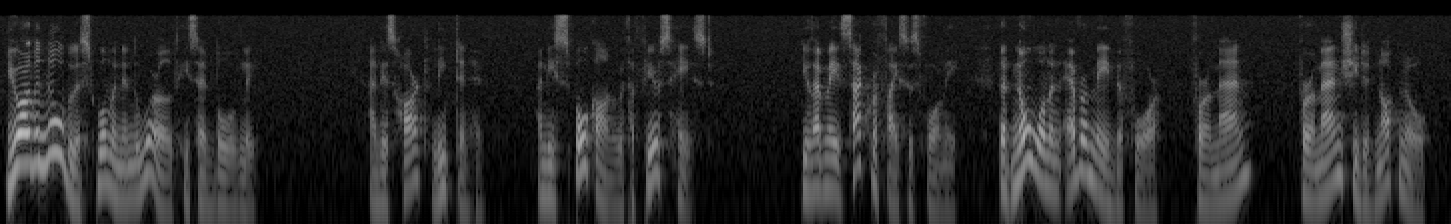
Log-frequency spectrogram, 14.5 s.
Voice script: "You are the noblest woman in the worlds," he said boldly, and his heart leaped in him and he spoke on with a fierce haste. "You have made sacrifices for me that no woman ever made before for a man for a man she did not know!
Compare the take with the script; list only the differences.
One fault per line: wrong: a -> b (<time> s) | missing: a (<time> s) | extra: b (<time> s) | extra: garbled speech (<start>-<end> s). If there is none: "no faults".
wrong: worlds -> world (1.4 s)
